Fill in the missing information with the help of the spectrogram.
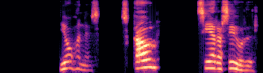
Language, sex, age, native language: Icelandic, female, 40-49, Icelandic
